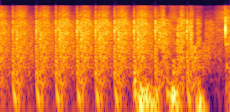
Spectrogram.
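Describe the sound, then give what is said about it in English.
A gunfire sound effect of rapid automatic fire: about six evenly spaced, sharp shots, then a denser, heavier clatter of overlapping rounds before it cuts off. “Gun sounds.”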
